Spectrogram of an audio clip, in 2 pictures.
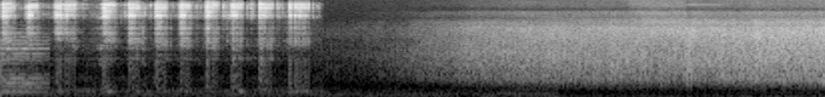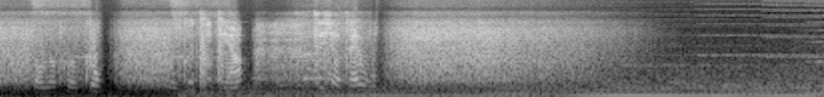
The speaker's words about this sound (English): Located on the edges of your radio static, you've stumbled upon the lost signal.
